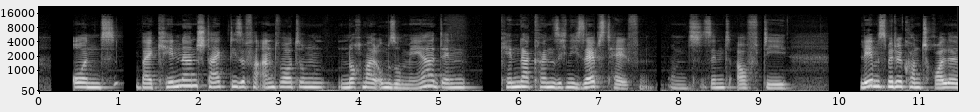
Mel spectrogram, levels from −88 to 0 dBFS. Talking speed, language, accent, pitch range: 110 wpm, German, German, 175-220 Hz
